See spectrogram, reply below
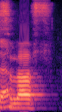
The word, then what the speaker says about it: Václav: El Tumor, Prinz Vaclav von Oettinger, habe ich das richtig ausgesprochen? – Äh, Vaclav, Václav, heißt Václav, wie auch immer.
